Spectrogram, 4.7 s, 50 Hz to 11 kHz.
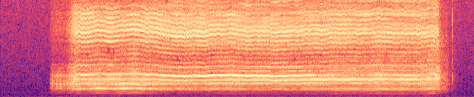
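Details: Nikon P900 camera lens motor makes a harsh, buzzy grinding whir for about four seconds; noise appeared suddenly.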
